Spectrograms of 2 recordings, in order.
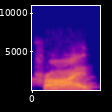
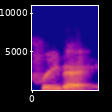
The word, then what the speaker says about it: Privé: Like, and I know I said it tonight, the Prive box is not Prive, it's Privé.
